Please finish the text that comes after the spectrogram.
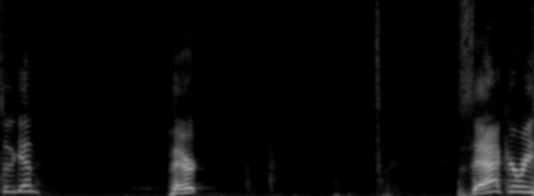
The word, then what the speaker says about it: Peart: Right tackle, Matt Peart. Or Pert? How do you pronounce it again? Peart.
